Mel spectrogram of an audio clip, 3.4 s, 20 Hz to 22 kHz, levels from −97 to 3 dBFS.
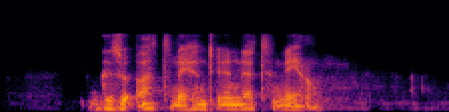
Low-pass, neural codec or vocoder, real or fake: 7.2 kHz; codec, 16 kHz, 2 kbps, X-Codec, HuBERT features, trained on general audio; fake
